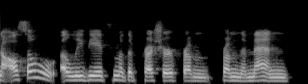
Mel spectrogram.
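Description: With a Canadian accent and an unremarkable speaking voice, a woman talks at a moderate pace in a medium pitch with fairly even intonation. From Canada. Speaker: former Olympic aerial skier. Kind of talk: interview.

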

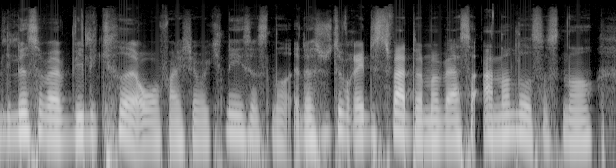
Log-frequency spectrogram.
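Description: A woman speaks at a very fast pace with a fairly low pitch. Her tone is dark and mellow, her intonation fairly even. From Aarhus, Denmark (born in China). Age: 20s. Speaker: adoptee. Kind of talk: casual chat.

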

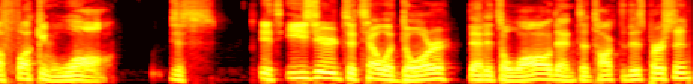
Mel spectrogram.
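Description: A man with a fairly high pitch talks in an ordinary speaking voice at a moderate pace, with ordinary pitch variation. The recording is very clean with a silent background and a dry, close sound with no echo. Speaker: podcast co-host, aircraft maintenance. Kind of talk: casual chat podcast discussion.

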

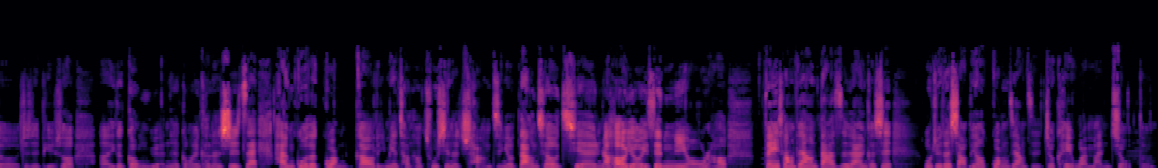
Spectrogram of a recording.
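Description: Her pitch swinging very widely, a woman talks at a moderate pace on a very clean recording with a silent background and a dry, close sound with no echo. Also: big swings in loudness. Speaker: yoga and dance teacher, former radio host, event emcee. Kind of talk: casual chat. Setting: recording studio.

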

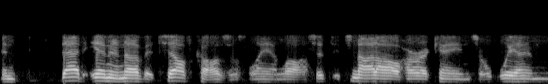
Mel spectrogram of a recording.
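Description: Speaking at a fairly slow pace, a man keeps a medium pitch and fairly even intonation. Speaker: caller. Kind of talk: call-in comment. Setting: phone call. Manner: hesitant, many fillers.

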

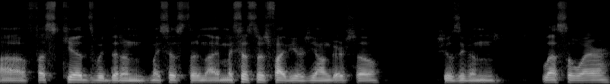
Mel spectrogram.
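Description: In a monotone, flat delivery, a man with a fairly low pitch and a dark, mellow tone speaks at a moderate pace. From Russia. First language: Russian. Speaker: scientist. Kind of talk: casual interview. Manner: frequent fillers, halting.

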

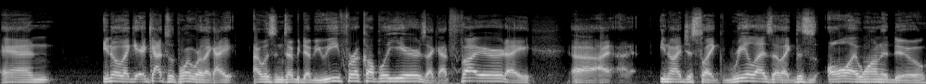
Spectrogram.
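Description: Using a plain, everyday voice, a man with an American accent talks at a fairly quick pace and medium pitch. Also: ordinary pitch variation, very clean recording, silent background. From Chicago. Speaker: professional wrestler. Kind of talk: casual chat.

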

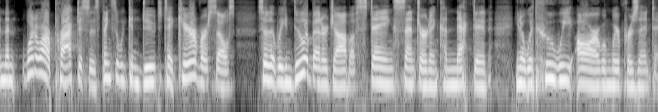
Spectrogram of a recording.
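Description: A woman speaks at a fairly quick pace in a plain, everyday voice, medium in pitch with ordinary pitch variation, on a very clean recording with a silent background. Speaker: podcast host. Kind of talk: interview conversation.

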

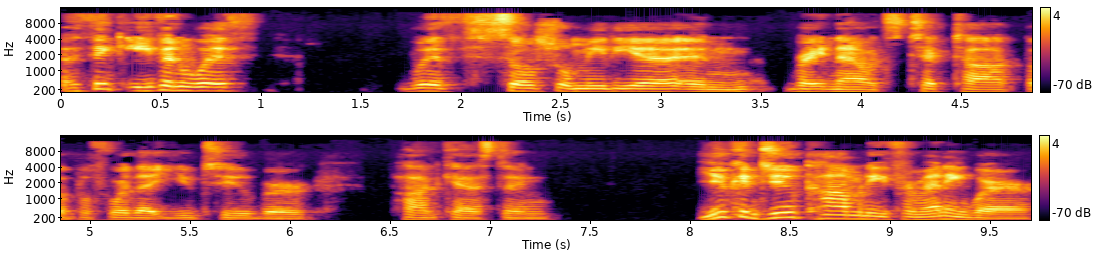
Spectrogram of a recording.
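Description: In a plain, everyday voice, a man of medium pitch talks at a moderate pace with lively intonation. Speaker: podcast host. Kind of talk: interview, casual conversation.

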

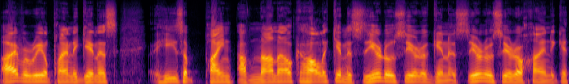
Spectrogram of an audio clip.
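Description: Delivering his words at a very fast pace, a man of medium pitch speaks with an Irish accent and fairly even intonation on a very clean recording with a silent background. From Ireland. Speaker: bar owner. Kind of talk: radio interview.

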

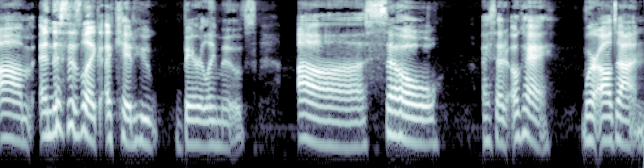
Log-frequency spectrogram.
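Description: At a fairly slow pace, a woman of medium pitch talks in an ordinary speaking voice with ordinary pitch variation. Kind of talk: casual chat.

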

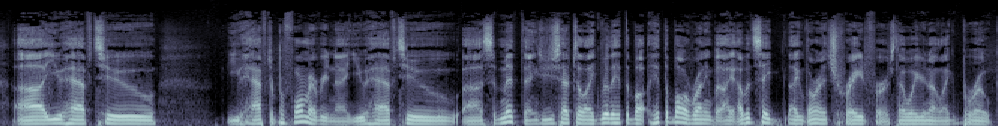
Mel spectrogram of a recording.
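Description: An unremarkable speaking voice talks fairly quickly in an American accent with ordinary pitch variation. The recording is very clean with a silent background and a dry, close sound with no echo. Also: man, fairly low pitch for a man. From California, high desert. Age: 20s. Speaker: comedian. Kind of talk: casual chat.

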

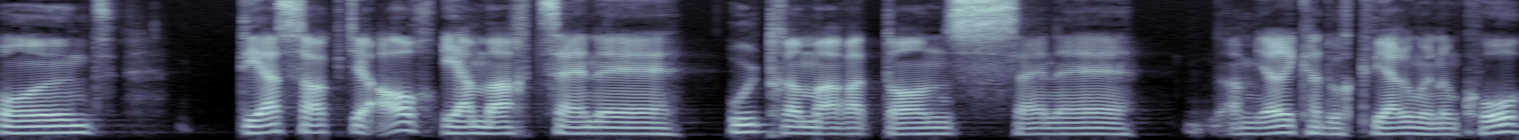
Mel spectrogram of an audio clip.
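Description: A man speaks very slowly in a very deep, low voice with fairly even intonation, the sound dry and close with no echo on a very clean recording over a silent background. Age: 40s. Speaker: podcast host, online marketing consultant. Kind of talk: interview conversation; scripted outro. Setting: fitness studio.

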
